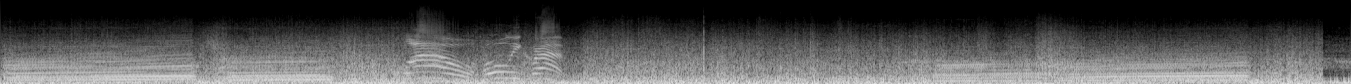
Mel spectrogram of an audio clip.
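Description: An Aprilia RS 660 motorcycle under way, engine droning and rising in pitch through gear changes, buried in heavy roaring wind buffeting the microphone, with a brief whine of passing traffic.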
